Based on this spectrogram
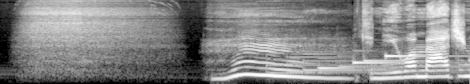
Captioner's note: inhaling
